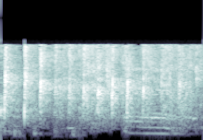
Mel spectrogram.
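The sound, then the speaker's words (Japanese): A church audience breaks into dense, steady applause for Jesus, many hands clapping at once with a few sharper claps standing out, while voices call out over it in the second half. “もっと大きく一番大きくハレルヤイエス様に拍手しましょう”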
